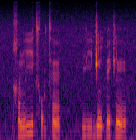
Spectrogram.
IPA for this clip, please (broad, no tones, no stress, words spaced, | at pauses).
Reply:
χẽmiː t͡sʰoɡtʰɛ̃ | jiːd͡ʒĩ k͡pet͡ʃẽ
